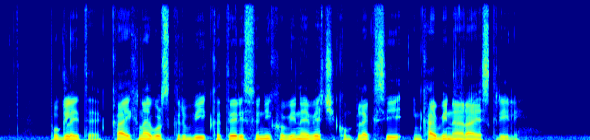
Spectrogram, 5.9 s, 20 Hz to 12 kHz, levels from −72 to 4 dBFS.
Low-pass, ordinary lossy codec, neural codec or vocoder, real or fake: none; none; none; real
